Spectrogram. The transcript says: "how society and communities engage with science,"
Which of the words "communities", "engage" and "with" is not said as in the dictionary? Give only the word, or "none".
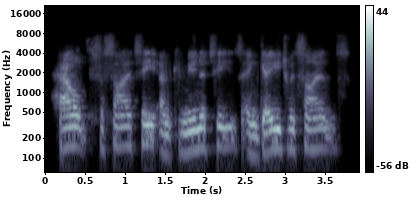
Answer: none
